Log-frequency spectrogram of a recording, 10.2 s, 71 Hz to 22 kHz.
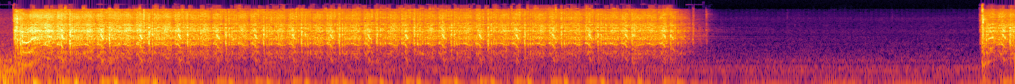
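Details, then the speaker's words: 1999 Polaris Sportsman 500 after adjusting parts that were super tight: even cranking for about seven seconds without firing; the owner suspects not enough fuel in the carburetor. "nope doesn't look like we have enough gas in the carburetor I was hoping"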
